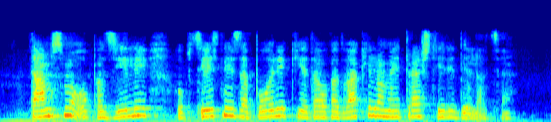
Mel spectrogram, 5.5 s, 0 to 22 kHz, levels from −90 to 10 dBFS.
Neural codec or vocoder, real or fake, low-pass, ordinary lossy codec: codec, 16 kHz, 8 kbps, FreqCodec, smaller model; fake; 7.2 kHz; AAC, 24 kbps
